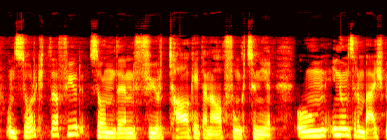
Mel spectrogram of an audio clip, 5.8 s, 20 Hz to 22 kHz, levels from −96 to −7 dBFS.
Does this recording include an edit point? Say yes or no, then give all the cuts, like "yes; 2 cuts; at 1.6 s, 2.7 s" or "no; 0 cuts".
yes; 2 cuts; at 1.3 s, 4.4 s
